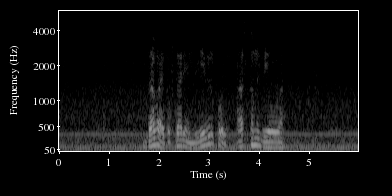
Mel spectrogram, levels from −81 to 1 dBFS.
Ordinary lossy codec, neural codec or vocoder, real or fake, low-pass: Opus, 32 kbps; none; real; 5.4 kHz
